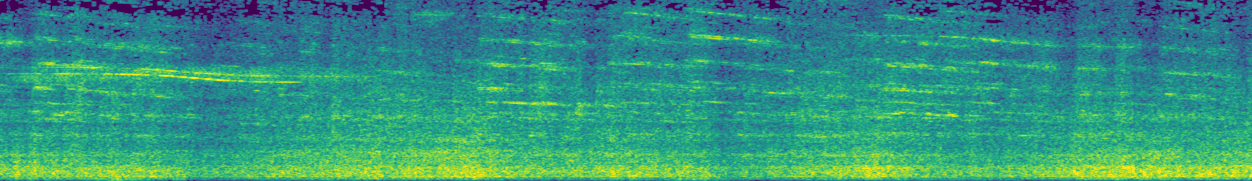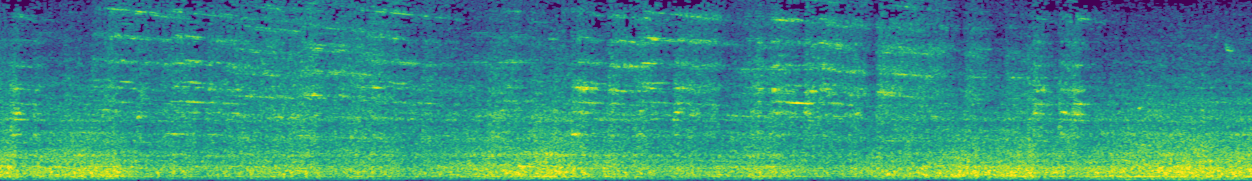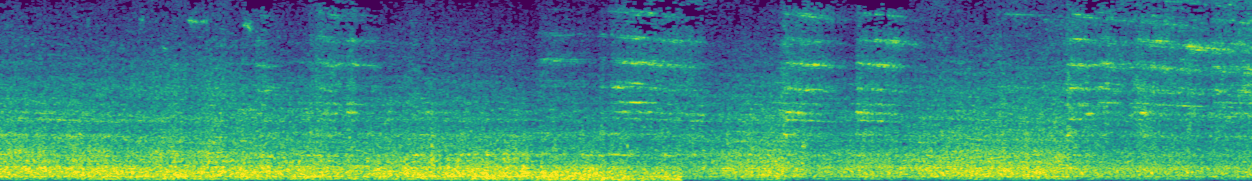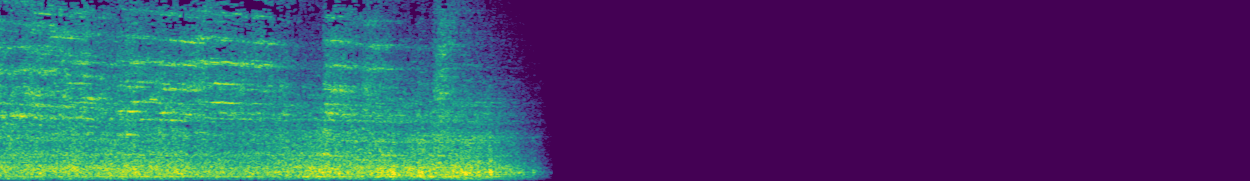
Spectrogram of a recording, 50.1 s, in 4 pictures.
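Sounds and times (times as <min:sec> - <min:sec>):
high wheel squeal: 0:00.0 - 0:12.2, 0:13.6 - 0:22.0, 0:30.4 - 0:32.2, 0:35.7 - 0:42.2
rumble of wheels on rail: 0:00.0 - 0:43.1.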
